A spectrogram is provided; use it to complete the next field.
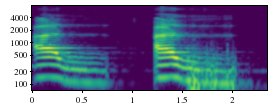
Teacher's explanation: Di saat disukunkan za masih ada suara iz, iz. Dan tidak ada nafas. Tidak iz, iz. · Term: rakhawah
